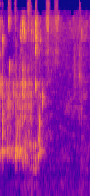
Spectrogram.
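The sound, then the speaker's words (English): A beverage is poured into a glass, a bright splashing trickle that is strongest in the first second, then tapers off into faint drips and quiet. “I am pouring more of a beverage. I'm not using the bathroom in case you can hear the liquid pouring.”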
